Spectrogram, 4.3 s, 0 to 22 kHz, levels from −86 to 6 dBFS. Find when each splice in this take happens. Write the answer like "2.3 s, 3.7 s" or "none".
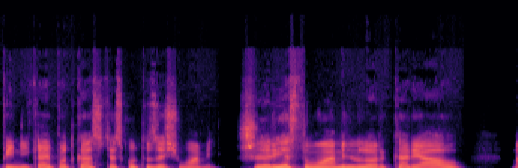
1.9 s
